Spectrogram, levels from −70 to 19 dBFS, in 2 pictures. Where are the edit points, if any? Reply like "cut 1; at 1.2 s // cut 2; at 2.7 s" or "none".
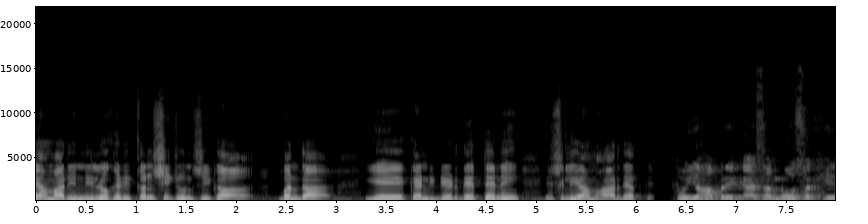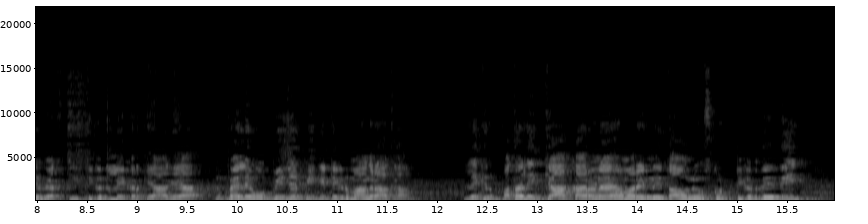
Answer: cut 1; at 6.2 s // cut 2; at 9.9 s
